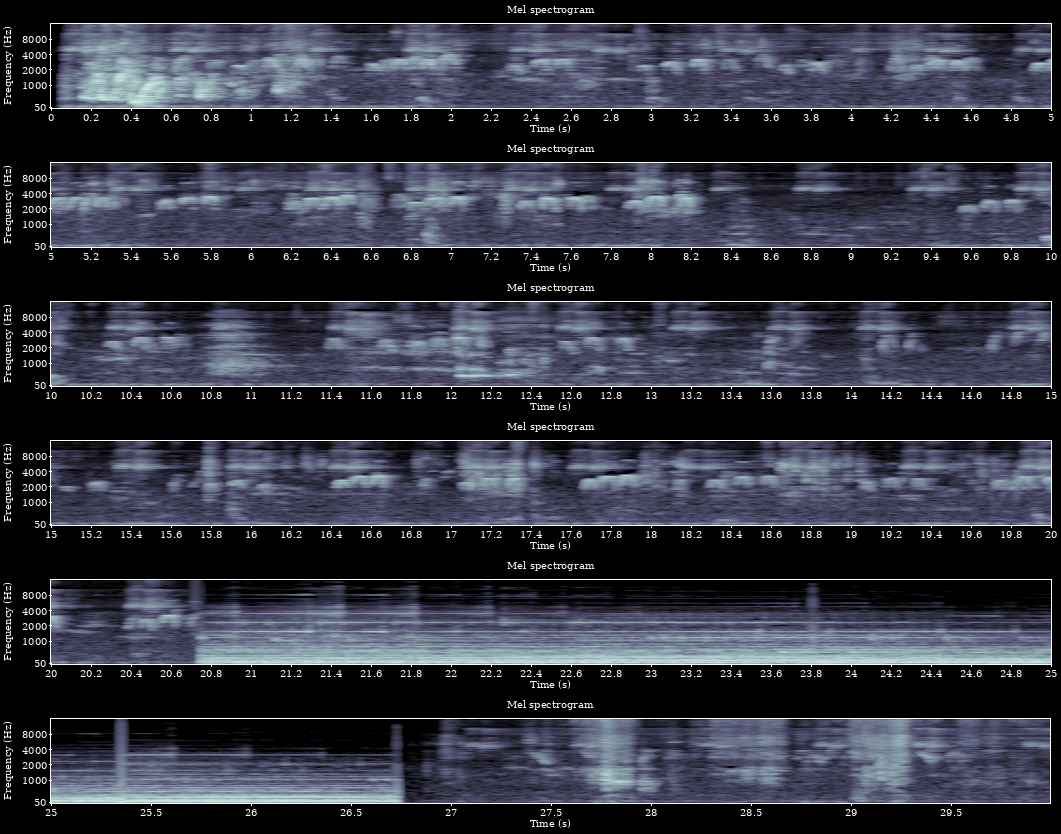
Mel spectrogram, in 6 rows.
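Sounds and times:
ducklings peeping: 0:00.1 - 0:20.8, 0:27.0 - 0:29.9.

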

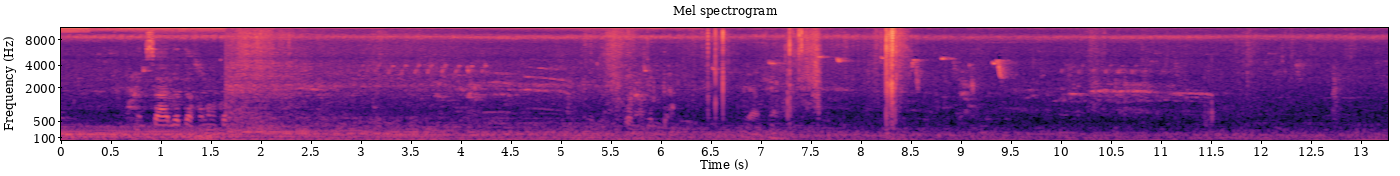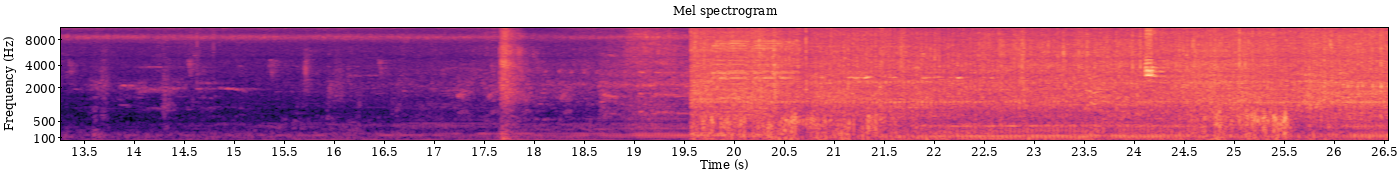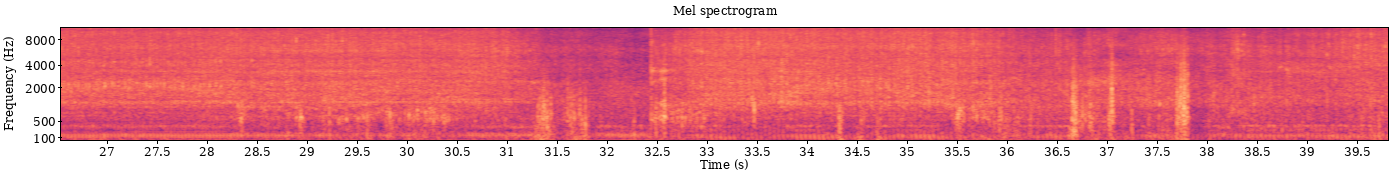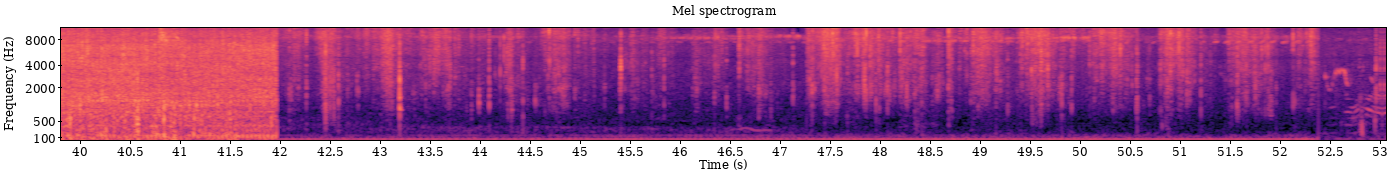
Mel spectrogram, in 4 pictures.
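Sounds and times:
wind rumble on microphone: 0:19.6 - 0:21.8, 0:24.6 - 0:25.9, 0:28.2 - 0:42.0.

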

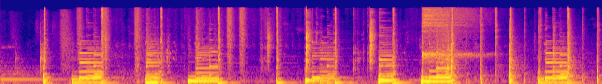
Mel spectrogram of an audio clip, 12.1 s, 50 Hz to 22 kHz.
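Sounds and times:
plucked acoustic guitar: 0:07.8 - 0:11.7.

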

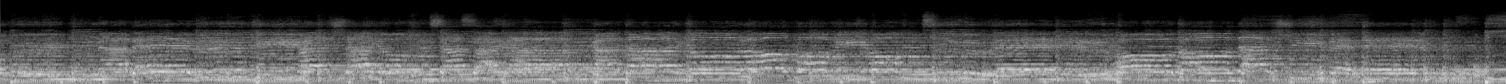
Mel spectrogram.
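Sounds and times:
backing track with steady beat: 0:00.0 - 0:15.0
women singing karaoke: 0:00.0 - 0:15.0.

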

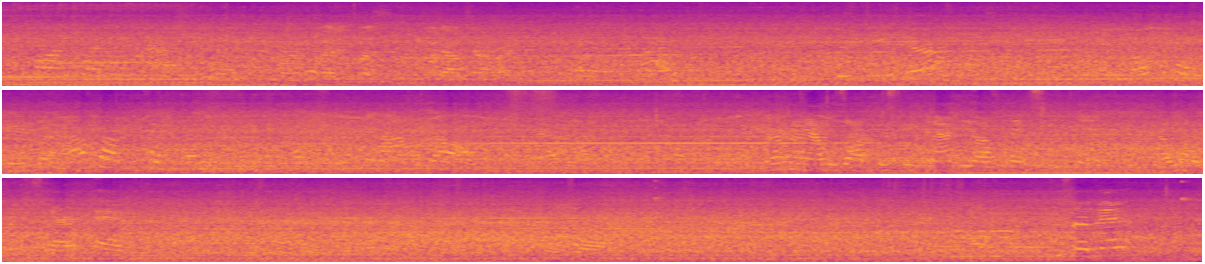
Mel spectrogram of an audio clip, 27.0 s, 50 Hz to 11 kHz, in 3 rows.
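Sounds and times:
bus diesel engine running: 0:00.0 - 0:27.0
road noise: 0:00.0 - 0:27.0
voices talking: 0:00.0 - 0:27.0.

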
